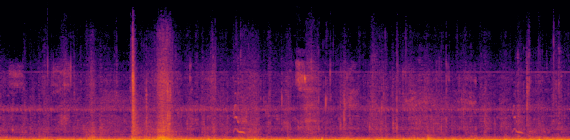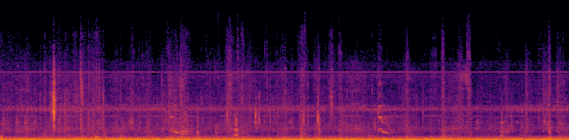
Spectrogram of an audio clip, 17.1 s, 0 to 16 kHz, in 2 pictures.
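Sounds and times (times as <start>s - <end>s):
steady low rumble: 0.0s - 17.0s
puppies squeaking: 3.4s - 4.6s, 7.6s - 8.0s, 11.0s - 12.2s, 14.1s - 14.7s.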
